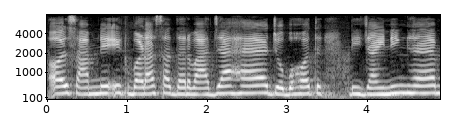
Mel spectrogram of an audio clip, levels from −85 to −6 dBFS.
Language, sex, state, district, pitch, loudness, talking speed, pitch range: Hindi, female, Jharkhand, Palamu, 245 Hz, -13 LUFS, 120 wpm, 230-260 Hz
